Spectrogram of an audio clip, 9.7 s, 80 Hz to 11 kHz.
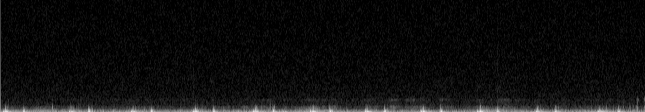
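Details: Adult's own normal heartbeat through a stethoscope while sitting at a desk for five minutes, with a visible neck pulse: steady, regular two-part heartbeat at about 68 beats a minute, normal heart sounds.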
